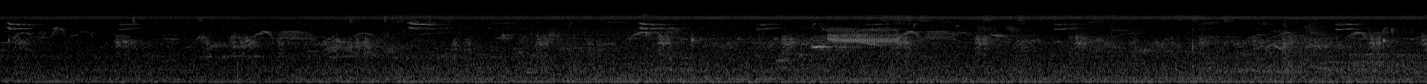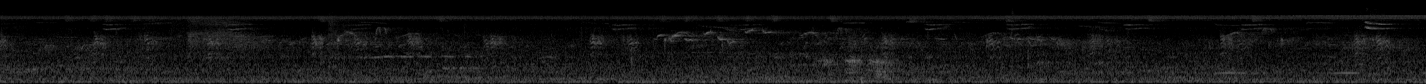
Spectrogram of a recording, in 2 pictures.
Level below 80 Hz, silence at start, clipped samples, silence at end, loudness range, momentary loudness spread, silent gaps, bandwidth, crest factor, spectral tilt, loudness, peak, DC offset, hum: -74 dBFS; 0 s; under 0.1%; 0 s; 5 LU; 6 LU; none; 16.5 kHz; 20 dB; -2 dB/octave; -45 LUFS; -28 dBFS; under 0.1%; none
